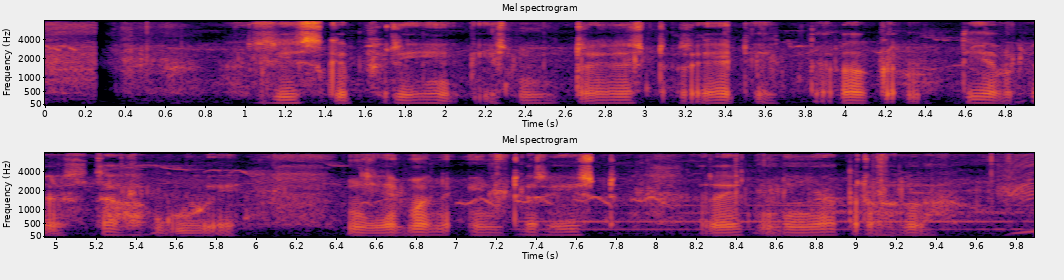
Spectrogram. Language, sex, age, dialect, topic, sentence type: Bhojpuri, male, 18-24, Western, banking, statement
